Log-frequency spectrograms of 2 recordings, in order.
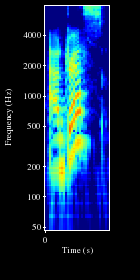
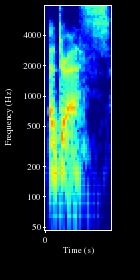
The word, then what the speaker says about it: address: is my home address you might also hear slightly different pronunciations you might hear address or address both are fine so my home address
